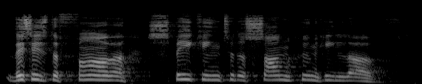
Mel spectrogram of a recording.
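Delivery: ordinary delivery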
